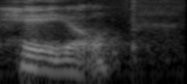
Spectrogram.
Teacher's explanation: So it's extra long because I'm going to be doing the hey, and then before my dark L, I have a little bit of a schwa sound, like a hail. When I move from the A to the shape, hail, there's a little bit of a hidden glide there, hail. So you might write it like hail, hail.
